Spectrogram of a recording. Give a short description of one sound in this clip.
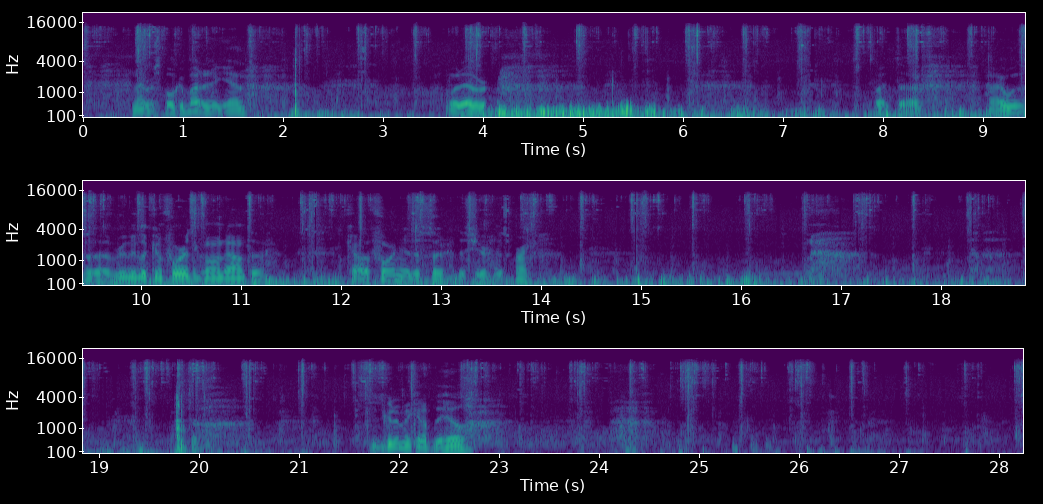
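Footsteps tap steadily on a paved path.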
